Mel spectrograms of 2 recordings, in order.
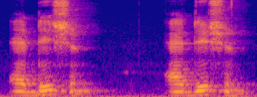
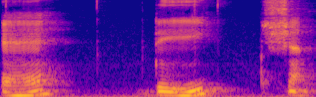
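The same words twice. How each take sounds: First: addition joined up, डि pressed; stress on DI. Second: addition very slow, three separate syllables. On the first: Teacher reading the word whole, stress on डि in addition. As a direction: lean on the middle syllable डि in addition. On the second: Teacher dividing the word for students, slow split syllables. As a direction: break addition into ए, डि, शन with pauses. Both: Shown as a demonstration. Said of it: "इस syllable को मैं दबाव दे रहा हूँ".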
